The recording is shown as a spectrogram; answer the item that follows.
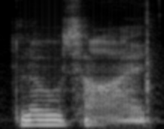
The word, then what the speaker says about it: loci: Losi I think it's Lucy that's the Losi method loci method I need to Google that see let's see pronounce low C method English this is most often pronounced as low side the loci method it's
